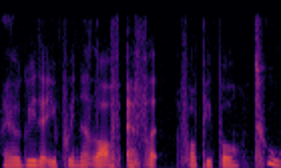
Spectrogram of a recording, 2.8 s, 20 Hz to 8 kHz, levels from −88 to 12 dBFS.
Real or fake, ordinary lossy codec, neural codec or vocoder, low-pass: real; none; none; 7.2 kHz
